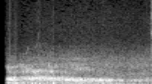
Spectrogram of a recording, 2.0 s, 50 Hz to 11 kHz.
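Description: Four-engine turboprop aircraft of the C-130 Hercules type flying overhead: a steady drone of engines and propellers with a low hum running through it, easing slightly toward the end.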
